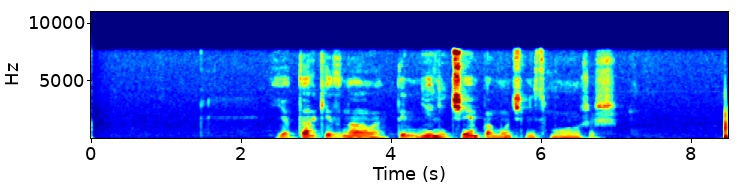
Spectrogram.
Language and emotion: Russian, sad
